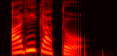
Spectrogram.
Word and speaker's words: arigato: In Japanese, thank you is arigato.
